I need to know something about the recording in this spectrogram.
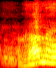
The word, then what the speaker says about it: غم: بھی درست ہونی چاہیے۔ غم ہے غین کے ساتھ ہے، غم استعمال کیا، اور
